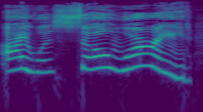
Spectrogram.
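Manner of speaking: put-on high, slow girl voice; Little Red's voice. Little Red to Granny, high slow girl voice. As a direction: tell her how worried.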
